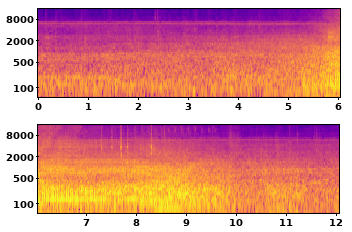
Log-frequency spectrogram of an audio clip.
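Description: A motorcycle engine running close by: it swells to a loud peak about halfway through, holds for about four seconds, then fades back into steady street background noise.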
